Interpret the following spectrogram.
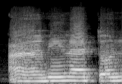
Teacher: Ditahan, ada panjangnya, ya, 1 alif sampai 1 alif setengah, atau 2 sampai 3 ketukan, dan ada dengung ke hidung. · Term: idgham bi gunnah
